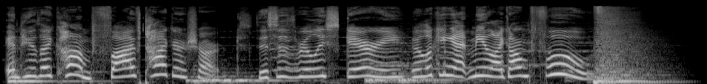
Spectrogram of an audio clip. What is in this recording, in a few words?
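real people youthful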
